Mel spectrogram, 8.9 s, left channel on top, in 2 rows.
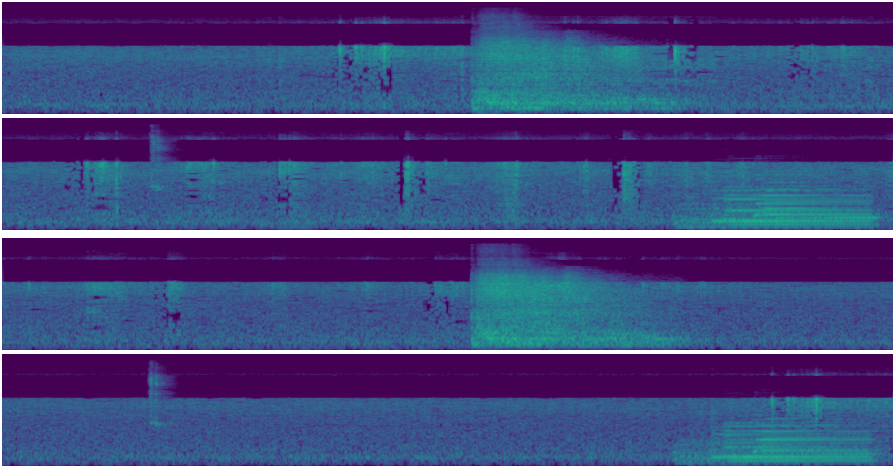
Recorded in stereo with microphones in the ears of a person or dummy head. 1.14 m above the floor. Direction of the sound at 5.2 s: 85° right.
